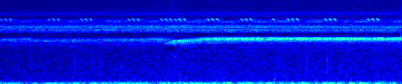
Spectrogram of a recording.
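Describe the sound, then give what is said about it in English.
Steady croaking of toads near mountains in Utah: a continuous, high-pitched trilling chorus, faint and unbroken throughout, over a low background hiss. “all that came through on my microphone was the steady croaking of toads.”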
